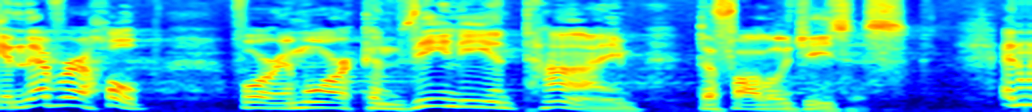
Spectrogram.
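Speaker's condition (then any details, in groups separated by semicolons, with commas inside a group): No condition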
